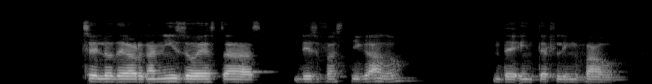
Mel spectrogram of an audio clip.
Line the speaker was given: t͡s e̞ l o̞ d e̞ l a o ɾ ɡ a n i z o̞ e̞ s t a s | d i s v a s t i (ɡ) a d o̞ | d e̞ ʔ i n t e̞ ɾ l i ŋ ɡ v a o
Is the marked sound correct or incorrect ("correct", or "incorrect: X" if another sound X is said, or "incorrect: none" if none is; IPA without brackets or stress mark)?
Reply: correct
